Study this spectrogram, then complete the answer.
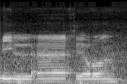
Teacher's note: فتخف الميم عند الباء مع بقاء الغنه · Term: الاخفاء الشفوي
